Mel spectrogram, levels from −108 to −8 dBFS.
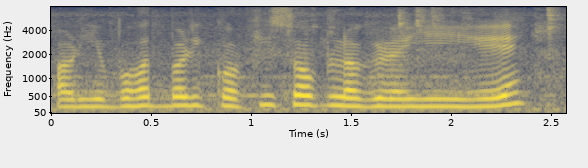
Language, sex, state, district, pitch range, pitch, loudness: Hindi, female, West Bengal, Alipurduar, 215-245 Hz, 225 Hz, -16 LUFS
